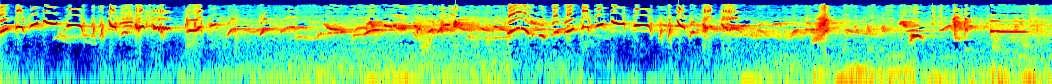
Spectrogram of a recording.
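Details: Oriental magpie-robin (kacer) song as a lure to stir singing: long continuous stream of varied whistled and warbled notes, some harsh chattering, with faint low background rumble.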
